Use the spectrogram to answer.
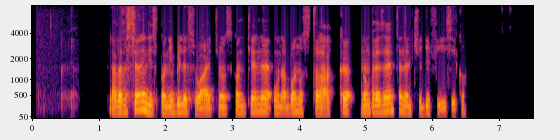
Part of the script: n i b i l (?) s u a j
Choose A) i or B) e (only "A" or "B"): B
